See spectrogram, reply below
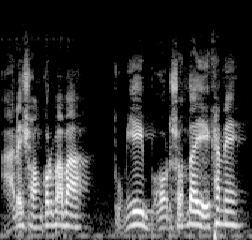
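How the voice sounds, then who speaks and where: A man playing a hesitant, kindly older village boatman with a hurt, self-effacing manner and a husky, creaky voice in an animated horror story. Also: fairly high pitch, measured pace, exaggerated voice. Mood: concerned, offering.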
